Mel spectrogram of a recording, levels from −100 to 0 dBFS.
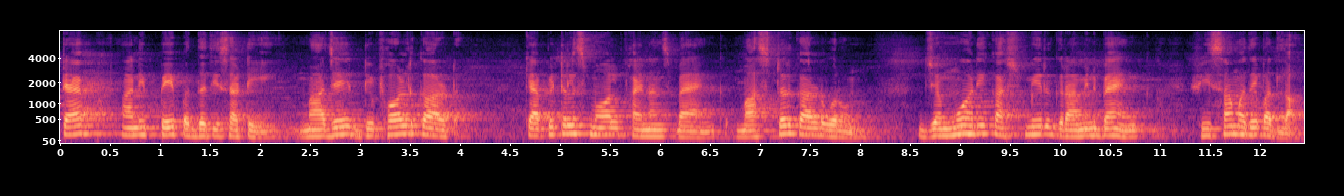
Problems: none marked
